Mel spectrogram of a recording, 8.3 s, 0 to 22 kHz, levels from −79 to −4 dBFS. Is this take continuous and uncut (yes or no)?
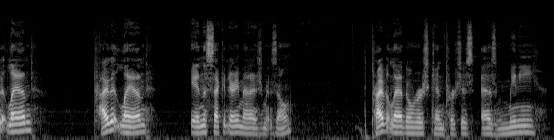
yes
